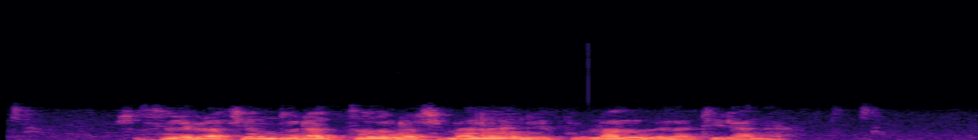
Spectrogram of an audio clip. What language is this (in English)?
Spanish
